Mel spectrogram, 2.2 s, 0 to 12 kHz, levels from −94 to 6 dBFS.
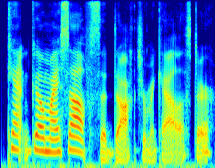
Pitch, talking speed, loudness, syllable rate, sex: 240 Hz, 165 wpm, -19 LUFS, 5.4 syllables/s, female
